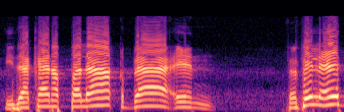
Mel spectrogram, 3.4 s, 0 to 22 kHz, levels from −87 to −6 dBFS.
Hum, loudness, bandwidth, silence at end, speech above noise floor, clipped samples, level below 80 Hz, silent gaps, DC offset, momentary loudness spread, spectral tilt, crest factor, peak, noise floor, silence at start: none; -13 LUFS; 12 kHz; 0 s; 38 dB; under 0.1%; -42 dBFS; none; under 0.1%; 11 LU; -4.5 dB/octave; 12 dB; -2 dBFS; -52 dBFS; 0.05 s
